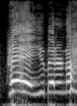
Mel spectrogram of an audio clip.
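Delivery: very loud, high mock-mom scolding. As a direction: scold at full volume, imitating a mom. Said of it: "sorry, I'm so loud".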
